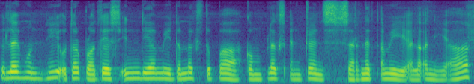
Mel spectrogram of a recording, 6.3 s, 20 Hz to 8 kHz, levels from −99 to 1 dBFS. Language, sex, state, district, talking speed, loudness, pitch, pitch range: Mizo, male, Mizoram, Aizawl, 130 wpm, -18 LUFS, 145 Hz, 135-155 Hz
